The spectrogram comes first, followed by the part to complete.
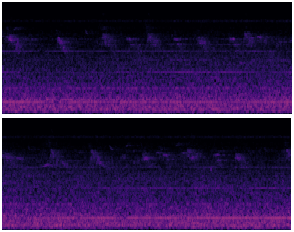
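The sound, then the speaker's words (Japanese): Repeated short, high chirps from birds ring out over a steady outdoor background hum in Hawaii on a warm, sunny day with a constant light breeze, coming in loose clusters throughout, with no one talking. “すごい鳥が鳴いてますね”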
